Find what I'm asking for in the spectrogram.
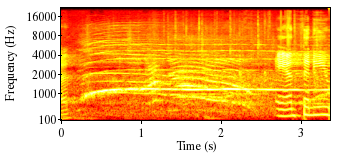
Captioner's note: audience cheers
